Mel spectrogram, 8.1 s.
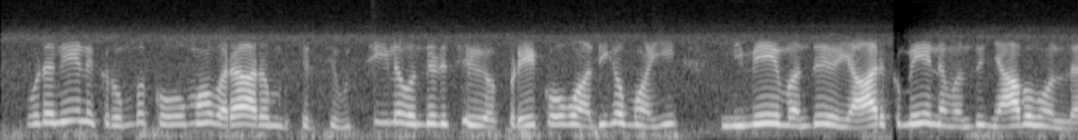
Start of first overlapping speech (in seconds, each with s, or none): none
